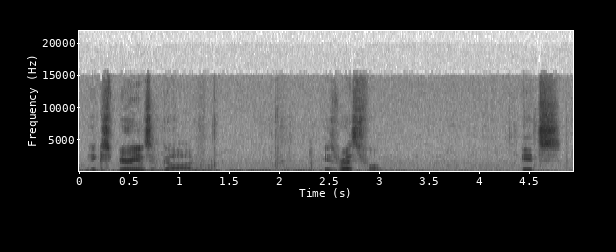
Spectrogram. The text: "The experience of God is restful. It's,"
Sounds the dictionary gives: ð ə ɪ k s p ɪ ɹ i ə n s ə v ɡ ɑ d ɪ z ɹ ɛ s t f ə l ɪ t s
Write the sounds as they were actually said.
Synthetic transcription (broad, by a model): ɪ k s p ɪ ɹ i ə n s ə v ɡ ɑ d ɪ z ɹ ɛ s t f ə l ɪ t s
